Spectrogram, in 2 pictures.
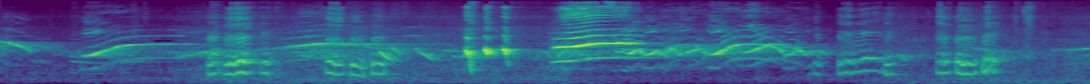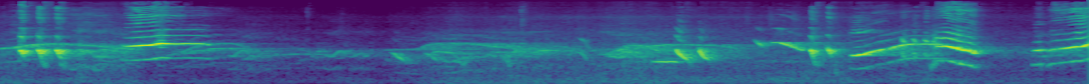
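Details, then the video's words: Pied currawong singing in the rain in Sydney; loud ringing, fluted whistles and gurgling slurred phrases, some rising and falling, delivered in bursts with short pauses, with sharp crackling clicks between phrases. "Pied Currawong singing in the Sydney rain"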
